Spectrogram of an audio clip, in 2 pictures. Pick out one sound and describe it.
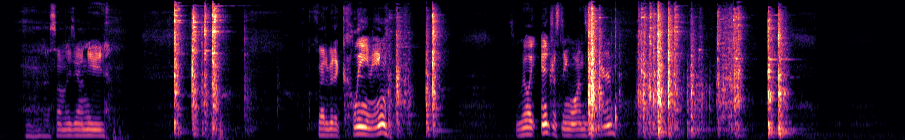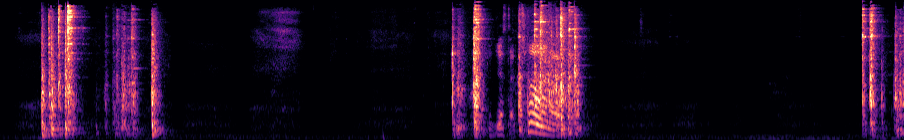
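Metal wrenches clink and clatter against each other in a metal box.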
